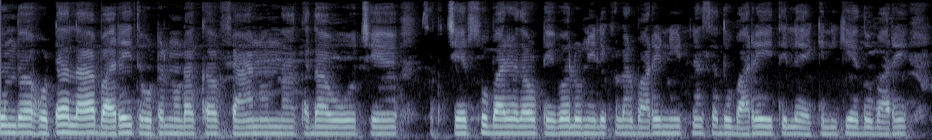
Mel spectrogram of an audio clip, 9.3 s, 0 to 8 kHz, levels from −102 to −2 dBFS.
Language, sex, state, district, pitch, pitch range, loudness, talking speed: Kannada, male, Karnataka, Belgaum, 150 Hz, 145-150 Hz, -33 LUFS, 155 wpm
